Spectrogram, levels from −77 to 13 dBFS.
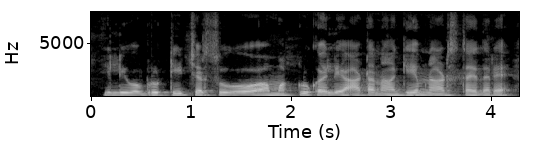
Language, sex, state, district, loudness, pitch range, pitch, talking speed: Kannada, male, Karnataka, Bangalore, -16 LUFS, 115-125 Hz, 120 Hz, 155 wpm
